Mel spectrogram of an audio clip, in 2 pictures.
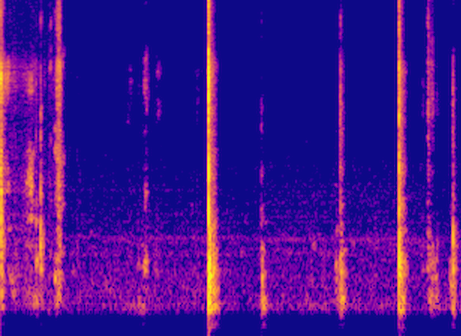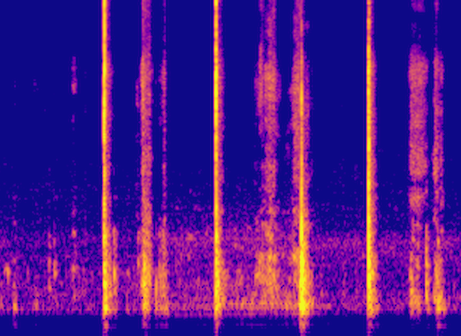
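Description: Plastic KATO HO Unitrack sections being snapped together and set onto the layout: faint, sharp clicks every second or two, with light rubbing and scraping between them.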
